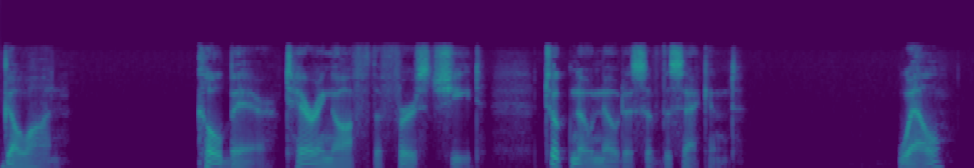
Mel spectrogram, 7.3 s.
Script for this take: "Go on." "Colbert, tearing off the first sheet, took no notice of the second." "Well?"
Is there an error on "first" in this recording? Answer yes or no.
no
